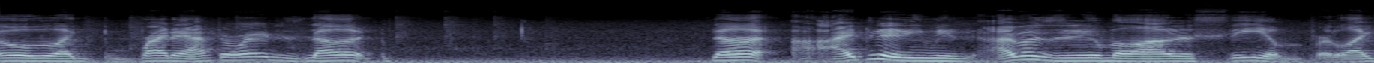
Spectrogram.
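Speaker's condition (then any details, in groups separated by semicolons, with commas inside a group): Friedreich ataxia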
